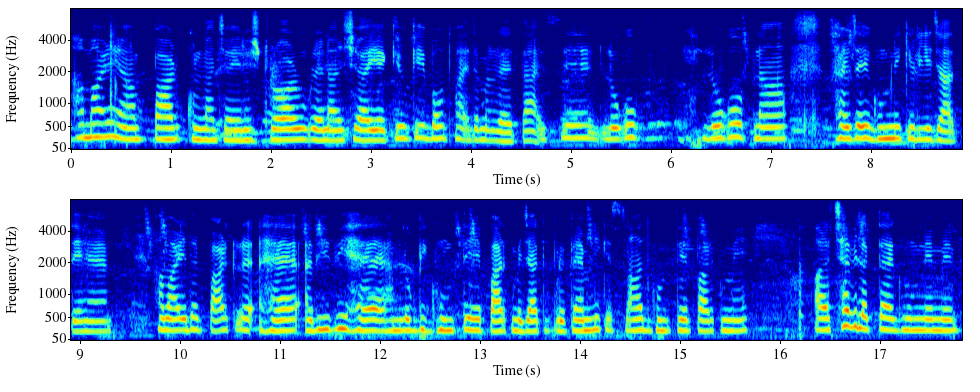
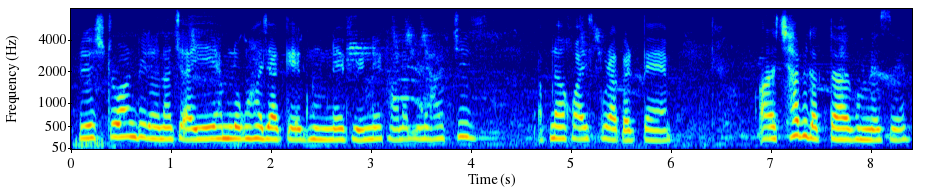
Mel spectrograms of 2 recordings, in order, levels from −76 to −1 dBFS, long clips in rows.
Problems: constant background noise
